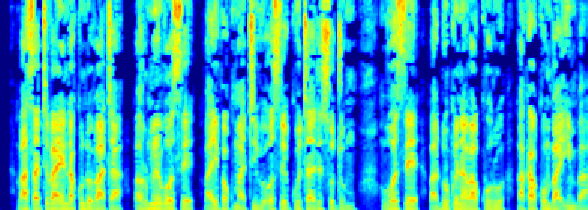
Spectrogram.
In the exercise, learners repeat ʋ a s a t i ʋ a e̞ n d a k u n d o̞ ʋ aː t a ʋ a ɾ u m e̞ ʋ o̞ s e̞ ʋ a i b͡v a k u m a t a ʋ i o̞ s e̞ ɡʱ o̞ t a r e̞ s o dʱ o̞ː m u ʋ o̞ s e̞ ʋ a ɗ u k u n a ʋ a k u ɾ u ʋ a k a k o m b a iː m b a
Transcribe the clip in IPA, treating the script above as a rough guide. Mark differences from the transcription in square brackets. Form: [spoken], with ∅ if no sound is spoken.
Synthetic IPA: ʋ a s a t i ʋ a e̞ n d a k u n d o̞ ʋ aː t a ʋ a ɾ u m e̞ ʋ o̞ s e̞ ʋ a i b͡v a k u m a t [i] ʋ i o̞ s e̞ ɡʱ o̞ t a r e̞ s o dʱ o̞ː m u ʋ o̞ s e̞ ʋ a ɗ u k u n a ʋ a k u ɾ u ʋ a k a k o m b a iː m b a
